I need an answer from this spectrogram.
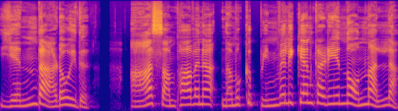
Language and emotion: Malayalam, disgusted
